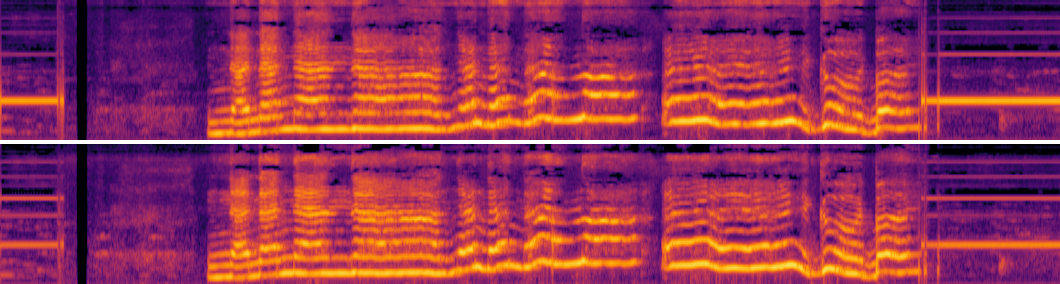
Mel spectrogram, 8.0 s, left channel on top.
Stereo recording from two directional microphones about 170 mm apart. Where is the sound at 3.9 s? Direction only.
10° right (ahead or behind).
